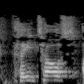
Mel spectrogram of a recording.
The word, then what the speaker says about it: kletos: Now, the two Greek words that I'm talking about are on the board right now, and it's kletos apostolos. Kletos Apostolos. You have the K-L-E, that's an E, it's a long E, T-O-S, and then the second word, A-P-O-S-T-O-L-O-S.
